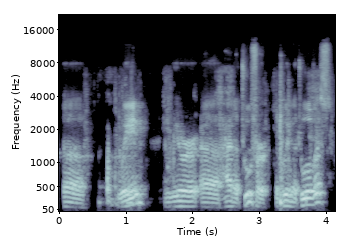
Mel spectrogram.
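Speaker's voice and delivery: hammed-up Canadian accent. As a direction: tell the tale in a folksy mock Canadian accent. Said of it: "in a Canadian accent".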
